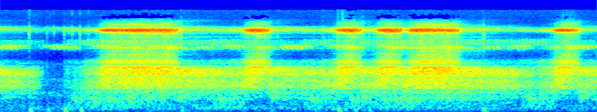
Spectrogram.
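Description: Steam hisses loudly from pipes.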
